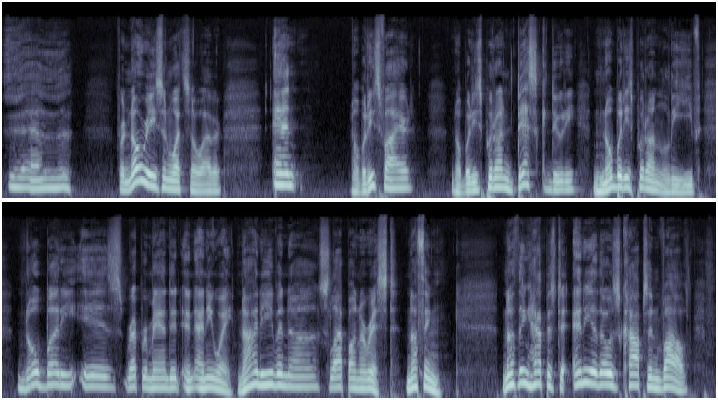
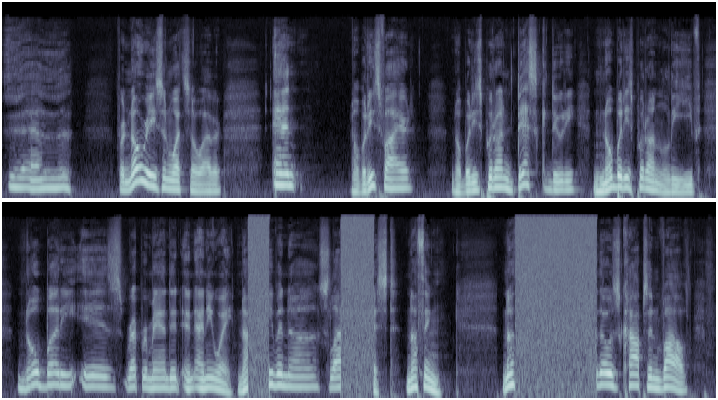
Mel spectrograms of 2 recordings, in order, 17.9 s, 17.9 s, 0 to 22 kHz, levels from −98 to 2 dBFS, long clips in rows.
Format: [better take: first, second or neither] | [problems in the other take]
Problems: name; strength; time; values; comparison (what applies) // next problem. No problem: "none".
first | audio cutting out; filled with static; at 12 s, at 13 s and at 15 s for 1 s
